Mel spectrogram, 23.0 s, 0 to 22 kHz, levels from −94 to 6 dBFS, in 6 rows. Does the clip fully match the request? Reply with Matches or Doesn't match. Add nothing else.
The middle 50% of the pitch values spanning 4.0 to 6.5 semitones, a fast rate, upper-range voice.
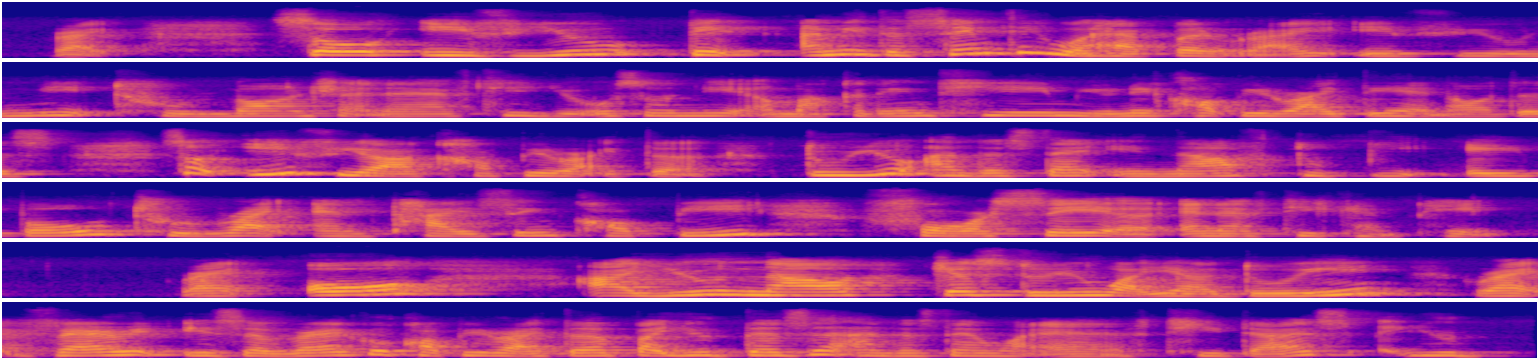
Matches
